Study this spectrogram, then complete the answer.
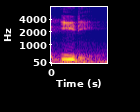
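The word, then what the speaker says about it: EDI: why are you named Edy Ed is the phonetic pronunciation of Eed that is an acronym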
